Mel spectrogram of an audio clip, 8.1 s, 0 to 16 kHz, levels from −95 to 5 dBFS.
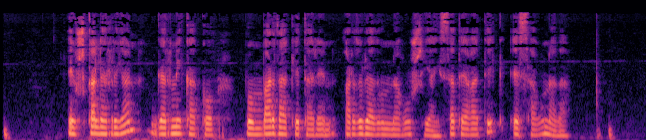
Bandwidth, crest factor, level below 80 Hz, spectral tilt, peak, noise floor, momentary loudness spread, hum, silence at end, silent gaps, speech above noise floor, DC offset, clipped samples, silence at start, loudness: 11.5 kHz; 20 dB; -54 dBFS; -5 dB/octave; 0 dBFS; -61 dBFS; 13 LU; none; 0.45 s; none; 40 dB; under 0.1%; under 0.1%; 0.05 s; -21 LUFS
